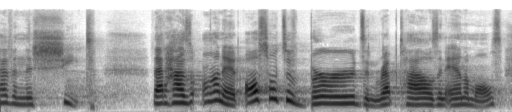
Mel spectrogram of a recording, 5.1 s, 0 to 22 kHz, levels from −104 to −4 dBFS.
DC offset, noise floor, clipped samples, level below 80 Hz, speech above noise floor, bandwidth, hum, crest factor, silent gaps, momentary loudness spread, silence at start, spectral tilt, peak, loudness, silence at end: under 0.1%; -49 dBFS; under 0.1%; -72 dBFS; 30 dB; 16 kHz; none; 18 dB; none; 11 LU; 0 s; -4.5 dB/octave; 0 dBFS; -19 LUFS; 0.1 s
